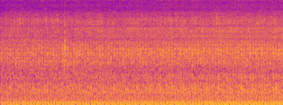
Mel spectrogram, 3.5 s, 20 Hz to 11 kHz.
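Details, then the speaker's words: Mercedes-Benz CLS W218 after repair of engine knock, after a long test drive at operating temperature; steady, smooth idle with no knocking, engine normal. "โอเคครับผมตอนนี้ก็วิ่งรองทางไกลมาเรียบร้อยนะเครื่องก็ไม่เขกแล้วนะก็ไปวิ่งลองดูความรงความร้อนโอเคแล้วก็ไม่ไม่มีปาหาอะไรครับเครื่องก็นิ่งดีนะ"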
